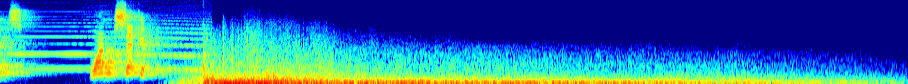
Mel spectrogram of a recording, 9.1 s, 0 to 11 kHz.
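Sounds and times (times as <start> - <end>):
speech: 0.9 - 2.0
huge bomb strike explosion: 1.8 - 9.0
long low rumbling decay of bomb explosion: 1.8 - 9.0.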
